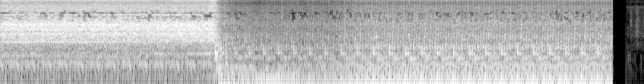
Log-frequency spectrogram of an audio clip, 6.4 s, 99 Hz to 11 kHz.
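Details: 5.9 diesel VGT swap after a new actuator: cranks briefly, then steady diesel clatter at idle; no squeal from the manifold area.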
